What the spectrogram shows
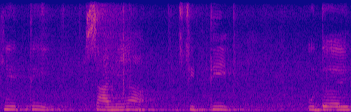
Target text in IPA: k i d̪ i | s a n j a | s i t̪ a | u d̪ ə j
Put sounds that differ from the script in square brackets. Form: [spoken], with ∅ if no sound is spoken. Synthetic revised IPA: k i [t̪] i | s a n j a | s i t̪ [i] | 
